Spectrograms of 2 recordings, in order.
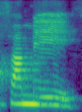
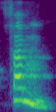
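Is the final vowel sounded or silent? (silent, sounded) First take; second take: sounded; silent. First: A vowel is sounded after the final m. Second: The word ends on the m sound. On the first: The speaker calls it wrong. "eu não vou falar famé" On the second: The speaker calls it right. "vou falar fam"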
